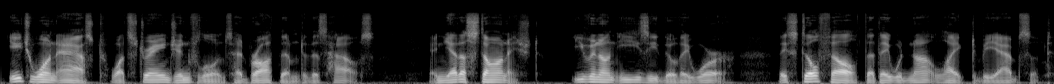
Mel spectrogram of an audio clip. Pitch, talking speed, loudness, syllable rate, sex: 90 Hz, 175 wpm, -20 LUFS, 4.9 syllables/s, male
